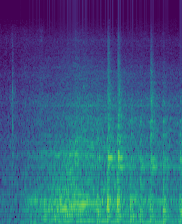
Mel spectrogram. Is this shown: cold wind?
no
